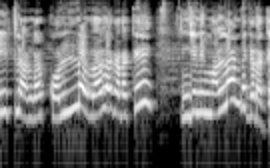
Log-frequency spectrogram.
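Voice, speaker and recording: In a squeaky, cartoonish character voice, a woman speaks at extremely high pitch and a moderate pace. The sound is dry and close with no echo. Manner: loud, scolding.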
